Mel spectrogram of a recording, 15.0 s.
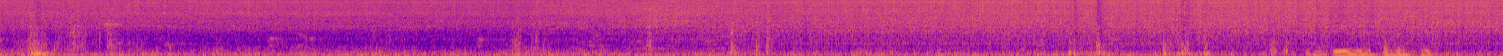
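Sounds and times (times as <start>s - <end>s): fish sizzling in a frying pan: 0.0s - 15.0s.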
